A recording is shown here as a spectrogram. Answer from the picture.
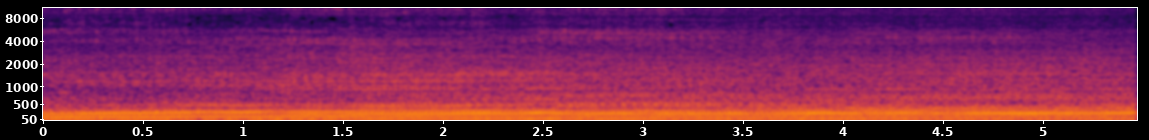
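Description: Jeep engine running steadily while driving, its pitch stepping up about a second and a half in and then holding.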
